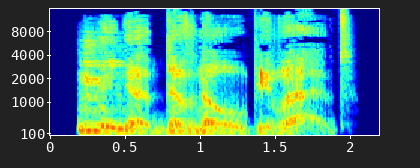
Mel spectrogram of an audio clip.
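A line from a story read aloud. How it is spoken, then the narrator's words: Monster's scoffing grunt. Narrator (Russian): хмыкнул монстр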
